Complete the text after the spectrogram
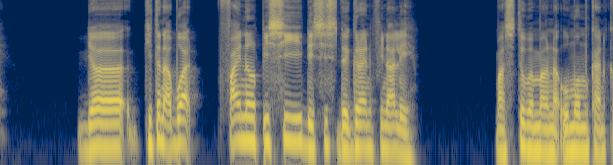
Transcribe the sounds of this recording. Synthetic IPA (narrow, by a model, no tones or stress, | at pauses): dəkit̪anaʔbuat̪̚ | fajnalpisidisisdəɡɾãnfinali | masu̥t̪umẽmãŋna̰ʔumũmkank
